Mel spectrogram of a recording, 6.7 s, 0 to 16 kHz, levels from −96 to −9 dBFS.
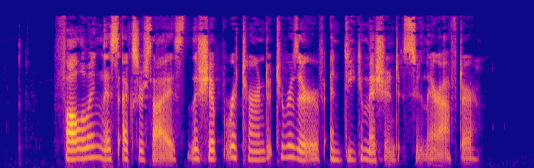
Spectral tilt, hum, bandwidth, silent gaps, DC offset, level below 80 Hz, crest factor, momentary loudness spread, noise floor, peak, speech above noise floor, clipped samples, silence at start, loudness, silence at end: -0.5 dB/octave; none; 11.5 kHz; none; under 0.1%; -74 dBFS; 24 dB; 13 LU; -87 dBFS; -4 dBFS; 61 dB; under 0.1%; 0.7 s; -24 LUFS; 0.75 s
